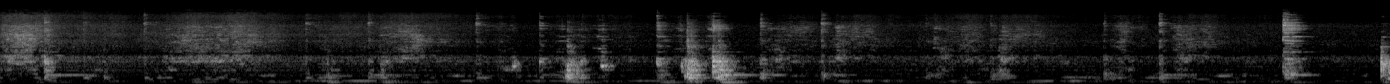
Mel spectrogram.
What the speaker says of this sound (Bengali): এবার দিয়ে দেবো আমি যেটা সেটা হলো আদা ভালো করে এটা দিয়ে কষবো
